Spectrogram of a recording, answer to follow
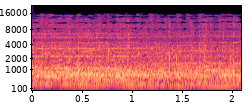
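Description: A crowd cheering and clapping, with music playing underneath.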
